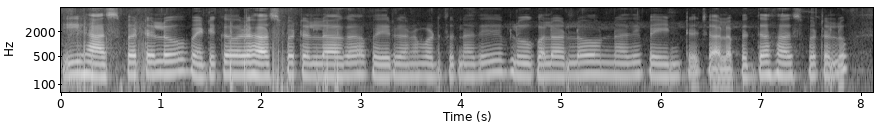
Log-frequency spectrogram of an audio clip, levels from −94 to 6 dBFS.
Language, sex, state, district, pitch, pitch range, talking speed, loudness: Telugu, female, Telangana, Karimnagar, 165 Hz, 160-175 Hz, 110 wpm, -19 LUFS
